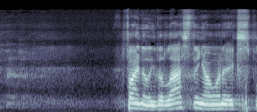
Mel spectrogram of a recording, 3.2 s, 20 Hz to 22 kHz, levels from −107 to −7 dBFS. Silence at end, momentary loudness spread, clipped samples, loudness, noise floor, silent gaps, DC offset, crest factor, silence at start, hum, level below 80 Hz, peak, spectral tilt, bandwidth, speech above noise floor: 0 s; 3 LU; under 0.1%; -21 LUFS; -62 dBFS; none; under 0.1%; 16 dB; 0.1 s; none; -62 dBFS; -8 dBFS; -3.5 dB/octave; 16 kHz; 41 dB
